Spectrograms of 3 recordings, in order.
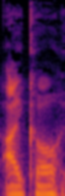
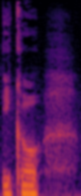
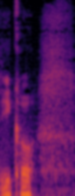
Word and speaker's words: Ico: was I call it IO even though I know it's pronounced Eco but I just always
